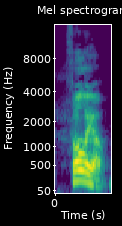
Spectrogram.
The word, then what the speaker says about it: Foglio: Foglio.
